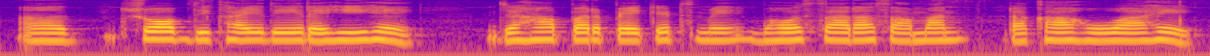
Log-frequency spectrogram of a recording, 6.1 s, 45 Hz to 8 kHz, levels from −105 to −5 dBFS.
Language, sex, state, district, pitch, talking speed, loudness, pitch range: Hindi, female, Rajasthan, Jaipur, 200 Hz, 160 wpm, -19 LUFS, 195-205 Hz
